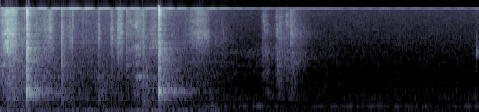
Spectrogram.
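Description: Three short sharp knocks or taps in the first second, then near silence with a faint low hum.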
